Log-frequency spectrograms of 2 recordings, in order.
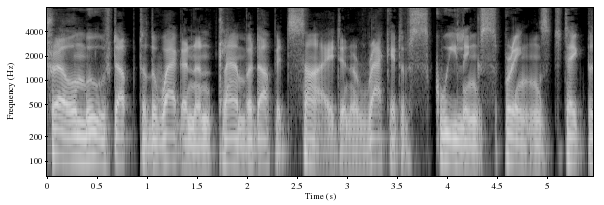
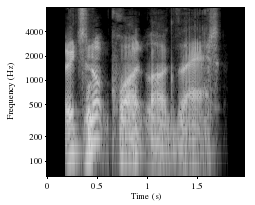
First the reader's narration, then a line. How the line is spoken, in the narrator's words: Gruntle said quietly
